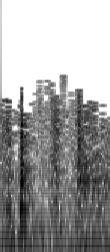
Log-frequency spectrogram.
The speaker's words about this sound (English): All right, open that door and we'll see what this barn has to offer.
